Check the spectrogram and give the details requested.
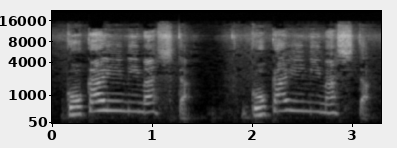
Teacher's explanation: We don't lower the mi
